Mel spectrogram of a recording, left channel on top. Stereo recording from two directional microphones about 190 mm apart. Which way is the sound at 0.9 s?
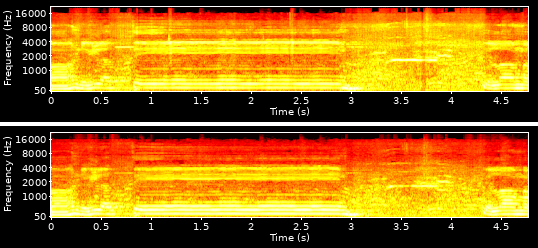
55° right (ahead or behind).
